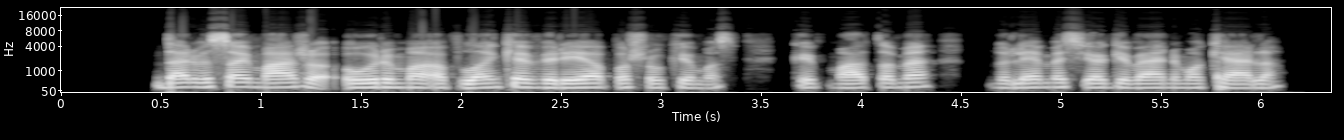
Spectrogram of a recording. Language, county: Lithuanian, Kaunas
